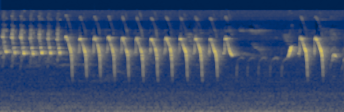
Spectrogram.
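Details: A white-headed munia sings to set other birds singing: quick high ticks give way to a long run of downward-sweeping whistles, a brief gap, then two more.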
